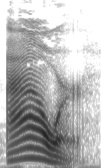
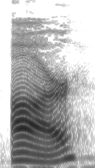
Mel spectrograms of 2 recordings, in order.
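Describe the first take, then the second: First: It is said with two vowels, like "hour". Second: It is said with one vowel, like "are". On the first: The speaker calls it wrong. "people will pronounce the word R, O-U-R, as our" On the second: The speaker calls it right. "have the same pronunciation"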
